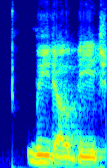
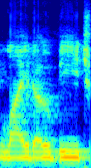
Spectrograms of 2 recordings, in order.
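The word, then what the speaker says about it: Lido Beach: bosses live there um they chronically mispronounce the uh Leo Beach on TV they keep calling it Li Beach which pisses me off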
